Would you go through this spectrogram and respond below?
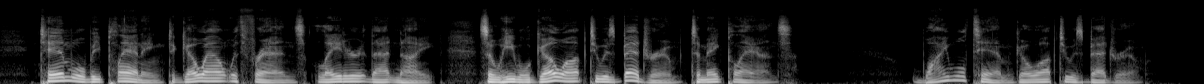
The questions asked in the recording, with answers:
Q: Why will Tim go up to his bedroom?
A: Tim will go up to his bedroom to make plans.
